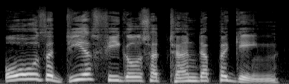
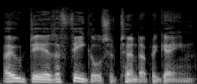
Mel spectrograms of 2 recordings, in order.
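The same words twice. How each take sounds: First: High, slow Scottish wee man reading proudly; Feegle misreading aloud. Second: Said in the usual way. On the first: A narrator's reading. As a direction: sound out the wrong words with glee. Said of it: "he said". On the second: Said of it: "He read".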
